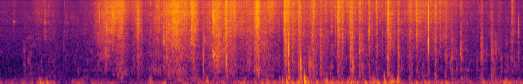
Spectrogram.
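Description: Hoofbeats of a horse being ridden away through snow. Many muffled, steady clip-clop steps continue throughout, with a slightly irregular rhythm.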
